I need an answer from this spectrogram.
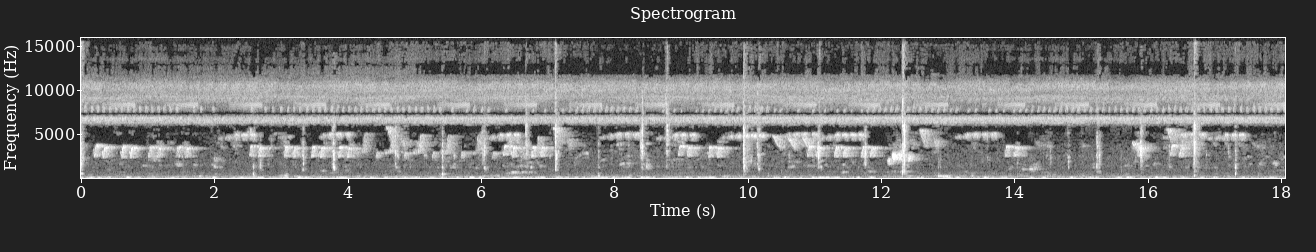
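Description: Birds chirping faintly in quick runs of short high notes, over a steady high hiss, with a few faint clicks scattered through.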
